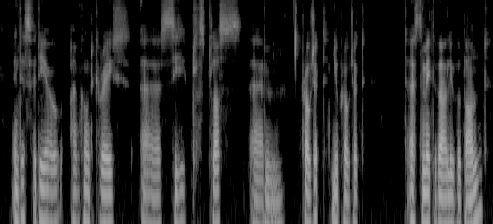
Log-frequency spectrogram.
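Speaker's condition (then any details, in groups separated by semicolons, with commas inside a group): No condition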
